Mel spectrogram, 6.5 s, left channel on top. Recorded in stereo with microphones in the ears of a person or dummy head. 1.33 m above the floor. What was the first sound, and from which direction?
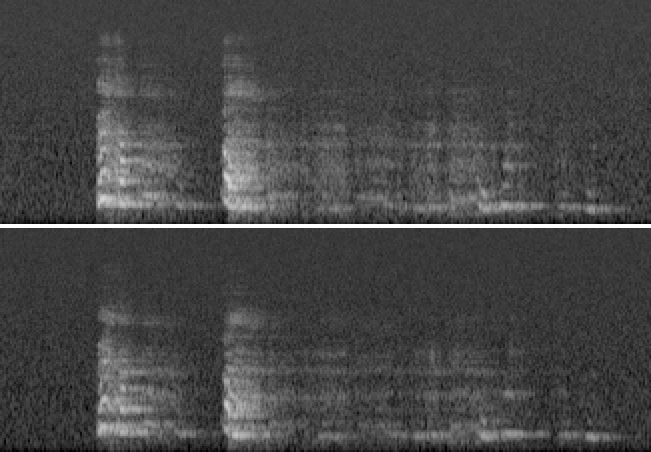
A gasp, 60° left (ahead or behind).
